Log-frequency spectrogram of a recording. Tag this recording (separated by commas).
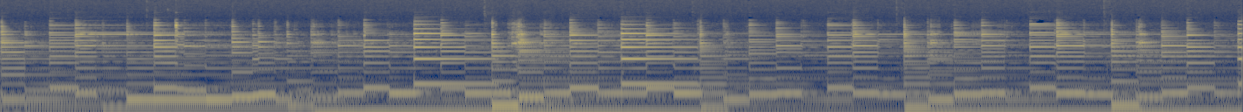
tapping guitar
